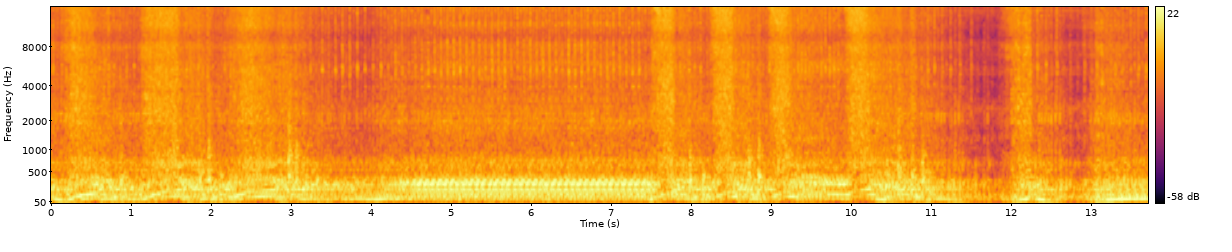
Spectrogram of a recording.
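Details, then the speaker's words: Junkyard 1977 Dodge RV 360 V8 run on the ground after a backfire: fires up and settles into a lumpy idle with a few revs, steady with no knocking; normal idle. "i got this idol kind of but yeah that ain't bad at all"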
